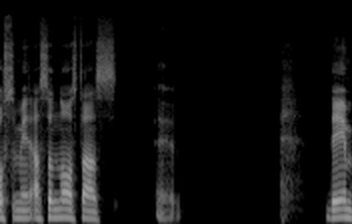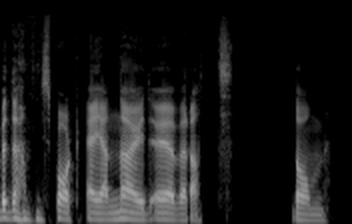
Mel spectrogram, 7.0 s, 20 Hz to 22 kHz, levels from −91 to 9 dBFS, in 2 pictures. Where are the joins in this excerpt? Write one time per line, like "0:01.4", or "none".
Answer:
0:04.3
